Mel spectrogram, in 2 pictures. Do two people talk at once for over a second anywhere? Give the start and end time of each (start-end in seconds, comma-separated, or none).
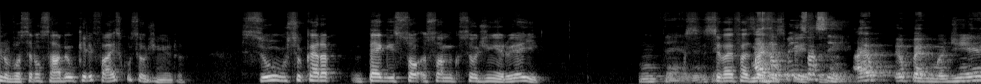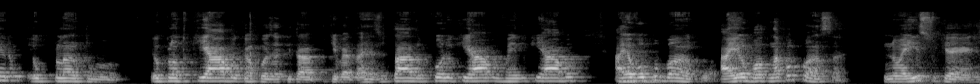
6.6-8.3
